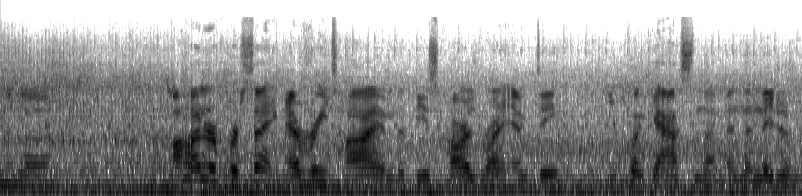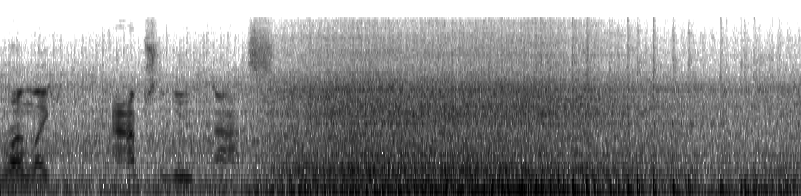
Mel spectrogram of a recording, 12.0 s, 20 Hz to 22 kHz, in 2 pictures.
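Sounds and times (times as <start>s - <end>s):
car engine running unevenly: 0.0s - 12.0s.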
